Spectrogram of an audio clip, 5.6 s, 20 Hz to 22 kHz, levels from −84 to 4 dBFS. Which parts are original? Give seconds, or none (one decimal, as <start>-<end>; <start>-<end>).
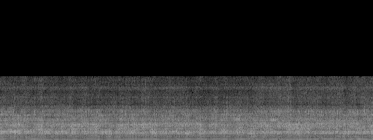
none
